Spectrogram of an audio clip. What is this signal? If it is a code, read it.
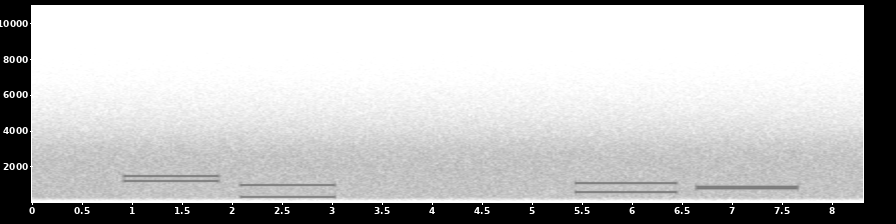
Aircraft SELCAL, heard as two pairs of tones, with radio hiss. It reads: QS-AM GP-KL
